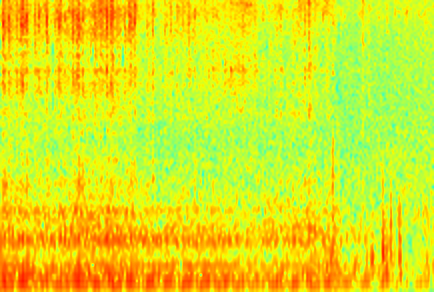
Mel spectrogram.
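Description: Idle chugs low and rough with irregular stumbles, then settles quieter with a few clatters; the engine is misfiring at idle.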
